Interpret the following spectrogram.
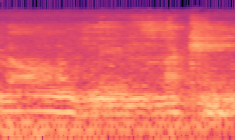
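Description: Fountain show soundtrack over loudspeakers: music with a voice in it, opening on held notes for under a second and then moving through shorter ones.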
